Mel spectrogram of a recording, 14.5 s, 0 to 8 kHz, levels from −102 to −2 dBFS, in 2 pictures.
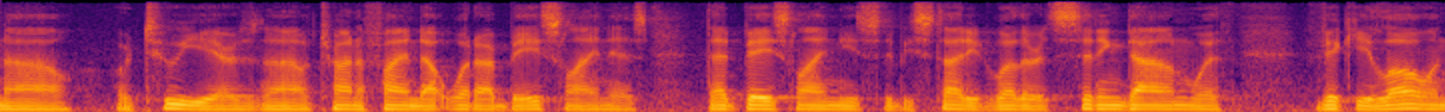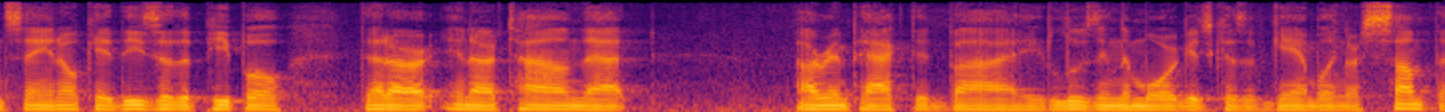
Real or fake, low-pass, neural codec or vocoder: real; 7.2 kHz; none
